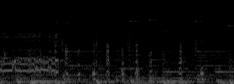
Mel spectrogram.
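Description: Chickens clucking, with a drawn-out wavering call that fades out about half a second in, over background music with a repeating low beat.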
